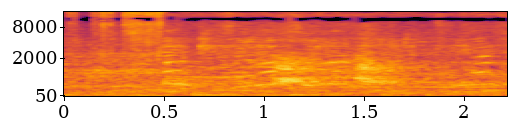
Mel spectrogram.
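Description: A high, whimpering voice giving two short wavering cries, about a second in and again half a second later.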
